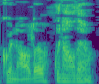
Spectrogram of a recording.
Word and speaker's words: Guinaldo: It's written by Michael Green and Mike Johnson, and the art is by Andreas Guinaldo, I think that's how you say it. Try that. – Guinaldo, that's better. As far as story,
